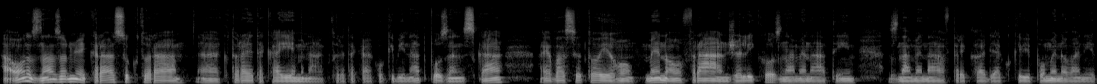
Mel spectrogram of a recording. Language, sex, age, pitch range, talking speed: Slovak, male, 40-59, 80-95 Hz, 160 wpm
